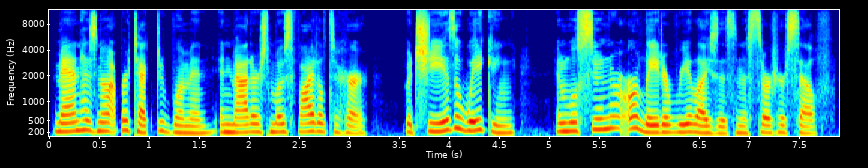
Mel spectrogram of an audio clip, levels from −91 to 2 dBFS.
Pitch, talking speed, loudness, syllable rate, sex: 210 Hz, 180 wpm, -18 LUFS, 5.4 syllables/s, female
